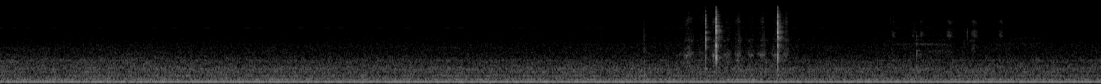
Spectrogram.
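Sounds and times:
steady low hum: 0:00.0 - 0:11.0
makeup brush clicks and taps: 0:06.8 - 0:07.9.

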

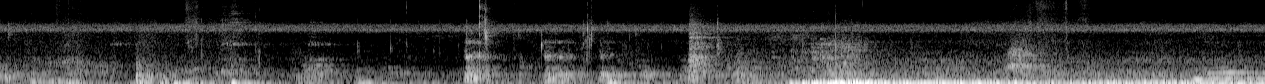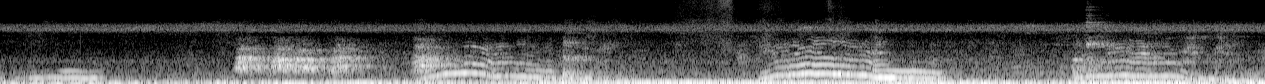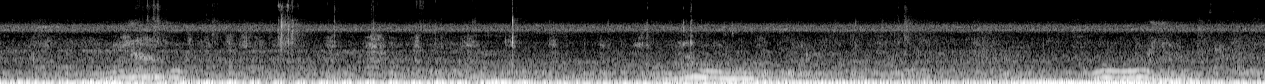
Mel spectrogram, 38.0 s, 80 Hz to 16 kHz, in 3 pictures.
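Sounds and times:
steady low hum: 0:00.0 - 0:37.9.

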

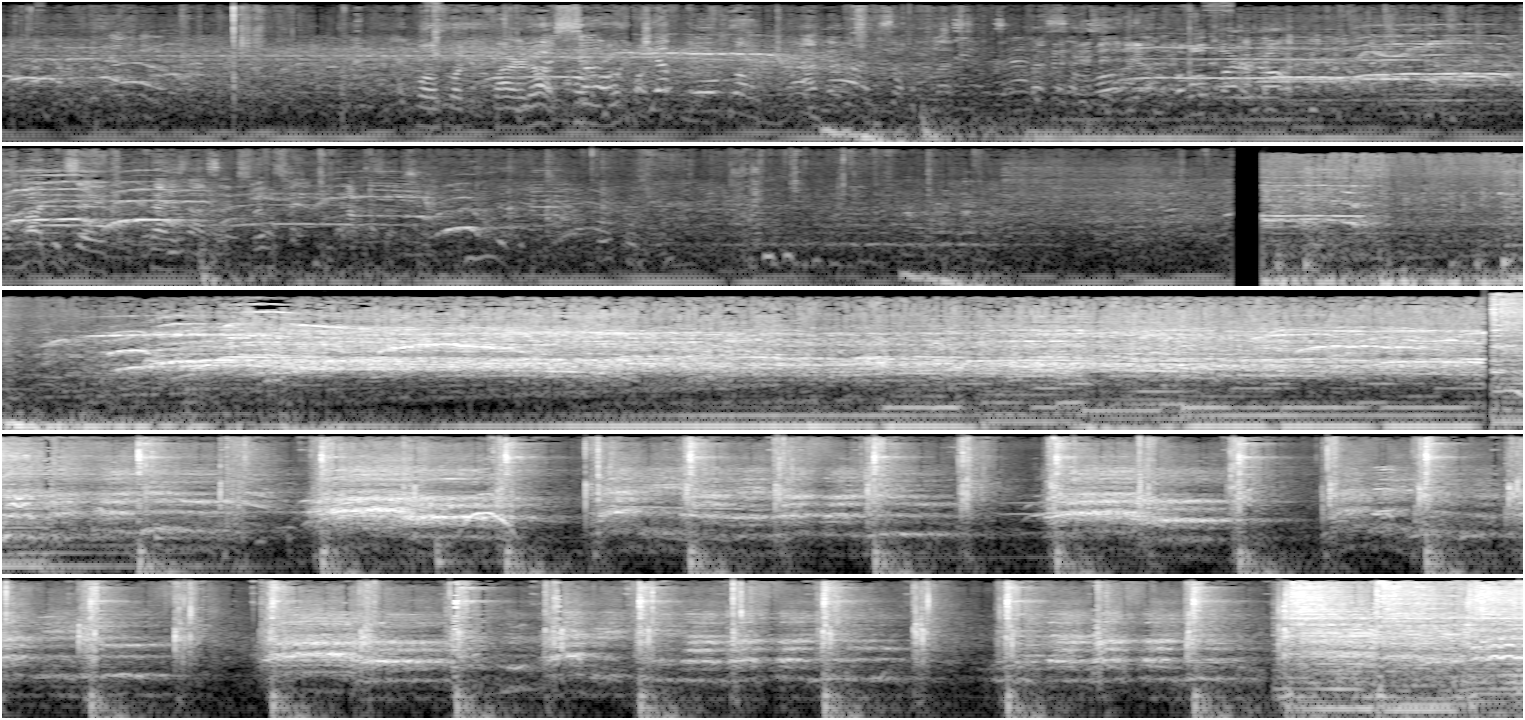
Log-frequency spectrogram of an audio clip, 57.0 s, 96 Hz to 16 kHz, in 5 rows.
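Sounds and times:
crowd whooping: 0:00.0 - 0:06.8, 0:08.3 - 0:16.0, 0:20.9 - 0:34.4, 0:55.2 - 0:57.0
crowd singing together: 0:34.0 - 0:57.0
live rock band playing: 0:55.2 - 0:57.0.

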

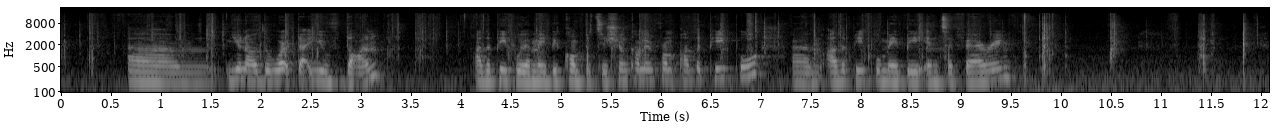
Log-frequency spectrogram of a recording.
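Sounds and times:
cards clicking on table: 0:00.0 - 0:12.0.

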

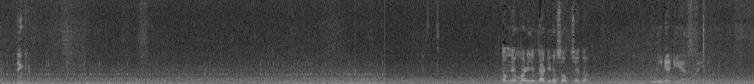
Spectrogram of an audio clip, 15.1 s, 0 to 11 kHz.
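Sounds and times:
car engine rumble: 0:00.0 - 0:15.0
road noise: 0:00.0 - 0:15.0.

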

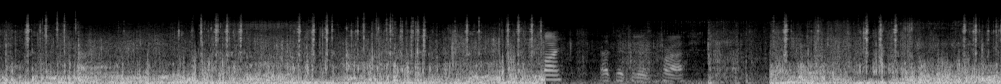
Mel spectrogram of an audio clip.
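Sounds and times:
bike rattling clicks: 0:00.0 - 0:05.5, 0:07.7 - 0:10.0
wind on microphone: 0:00.0 - 0:05.6, 0:07.7 - 0:10.0
tyres on loose dirt: 0:00.0 - 0:10.0.

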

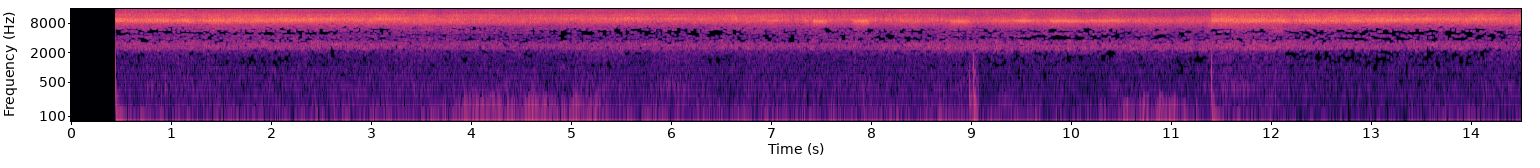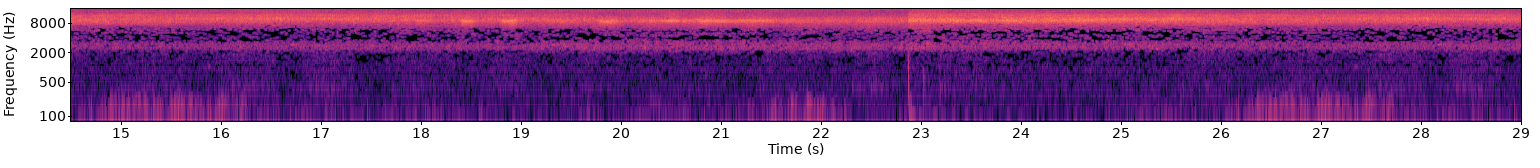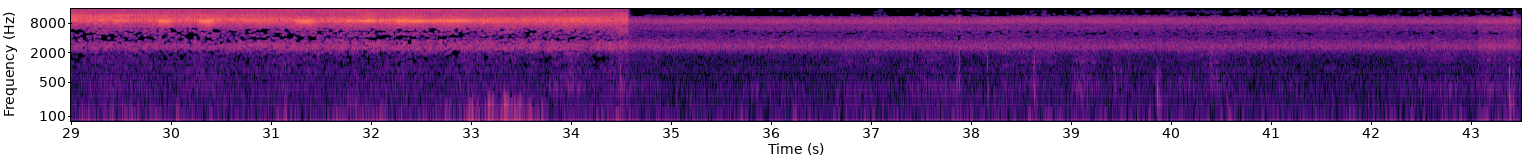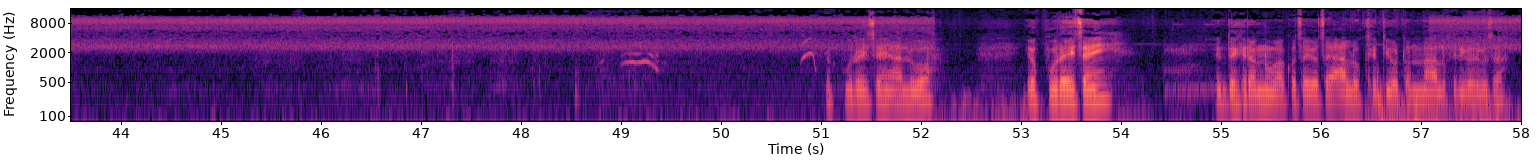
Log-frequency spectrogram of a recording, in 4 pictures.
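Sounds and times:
insects buzzing: 0:00.4 - 0:58.0
wind rumble on microphone: 0:03.7 - 0:05.5, 0:10.5 - 0:11.3, 0:14.7 - 0:16.4, 0:21.4 - 0:22.2, 0:26.2 - 0:27.9, 0:32.9 - 0:33.7, 0:52.2 - 0:53.1, 0:56.4 - 0:58.0.

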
